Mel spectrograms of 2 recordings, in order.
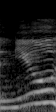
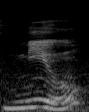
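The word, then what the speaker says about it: nu: going to introduce a new symbol okay it looks like v but we pronounce as new okay so it looks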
